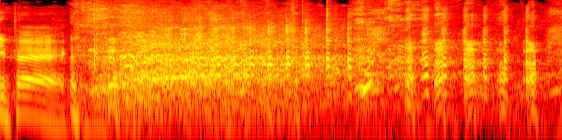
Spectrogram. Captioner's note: everyone laughs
